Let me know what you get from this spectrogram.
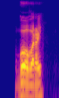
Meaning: nominative/accusative plural of го́вор (góvor)
- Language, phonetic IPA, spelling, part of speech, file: Russian, [ˈɡovərɨ], говоры, noun, Ru-говоры.ogg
